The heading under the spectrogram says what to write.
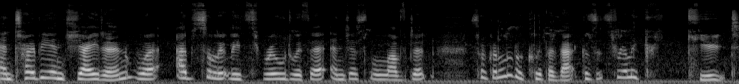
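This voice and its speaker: This woman has a high-pitched voice with an Australian accent. She talks at a fairly quick pace with ordinary pitch variation. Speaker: cancer patient vlogger. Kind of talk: personal video diary.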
